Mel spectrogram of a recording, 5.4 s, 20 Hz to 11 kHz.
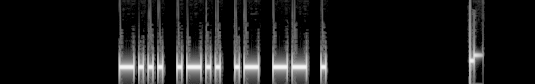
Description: Morse code, heard as a keyed tone, about 25 wpm, 700 Hz. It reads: BLAME
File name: 5 Letter Words - First 3 Letters Given - 25wpm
